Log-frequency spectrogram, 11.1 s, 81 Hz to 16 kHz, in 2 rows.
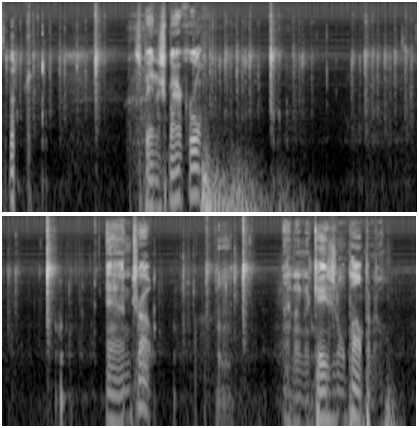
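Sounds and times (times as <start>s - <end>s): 
typing on a computer keyboard: 0.0s - 1.4s, 2.8s - 6.5s
speech: 1.9s - 2.9s, 7.3s - 7.6s, 9.4s - 10.6s.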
